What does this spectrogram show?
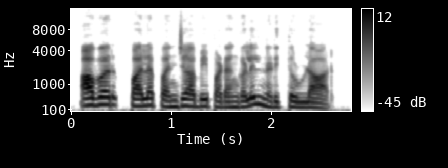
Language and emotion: Tamil, neutral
